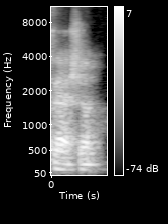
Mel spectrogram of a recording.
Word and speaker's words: fascia: fascia right yep you're saying it right yep fascia that's like this it's surrounding the muscle right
